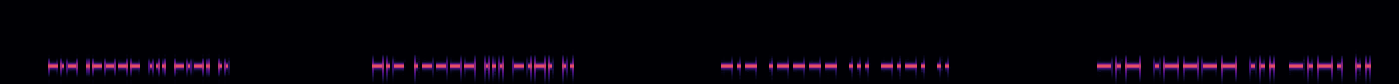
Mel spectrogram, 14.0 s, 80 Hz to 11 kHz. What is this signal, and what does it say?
Morse code, heard as a keyed tone, about 32 wpm, 700 Hz. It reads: K1SCI K1SCI K1SCI K1SCI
